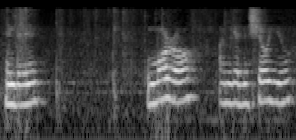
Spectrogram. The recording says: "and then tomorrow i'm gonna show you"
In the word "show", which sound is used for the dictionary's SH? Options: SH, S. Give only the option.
SH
